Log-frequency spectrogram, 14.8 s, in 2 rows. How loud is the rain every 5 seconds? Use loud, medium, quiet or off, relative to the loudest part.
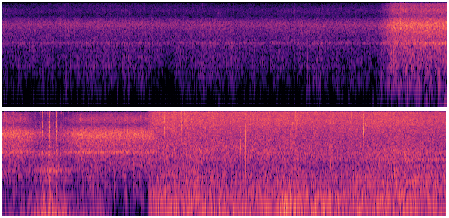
quiet, loud, loud.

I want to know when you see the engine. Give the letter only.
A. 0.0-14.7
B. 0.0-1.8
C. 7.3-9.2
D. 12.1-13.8
C.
